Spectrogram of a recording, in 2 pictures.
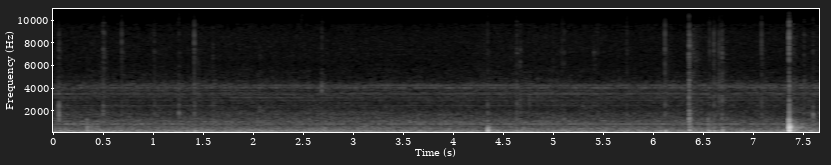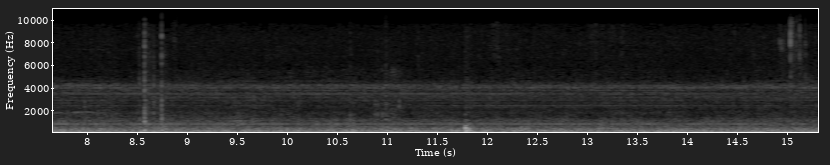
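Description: A diamond painting drill pen tapping resin drills onto the adhesive canvas: a few scattered small clicks, the loudest about seven seconds in, over a steady low background hum.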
